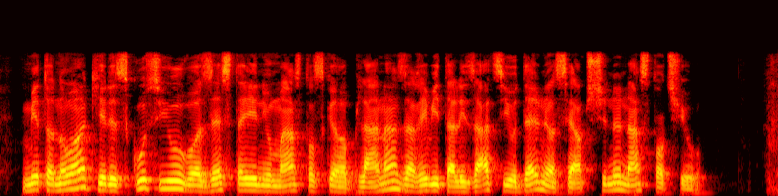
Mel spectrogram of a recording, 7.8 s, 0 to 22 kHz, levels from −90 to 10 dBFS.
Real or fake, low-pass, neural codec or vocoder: real; 7.2 kHz; none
